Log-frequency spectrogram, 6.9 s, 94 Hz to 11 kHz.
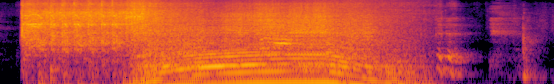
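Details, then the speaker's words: Retro Honda CRX after an engine swap, first start with old gas in it: engine catches and revs up, then hangs at a fast steady idle because the throttle body was fitted around a piece that held it open; fixed afterward, and it runs on all 4 cylinders. "The only thing I had is I put the throttle body around this little piece, so I was holding it open. That's why it idled high."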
